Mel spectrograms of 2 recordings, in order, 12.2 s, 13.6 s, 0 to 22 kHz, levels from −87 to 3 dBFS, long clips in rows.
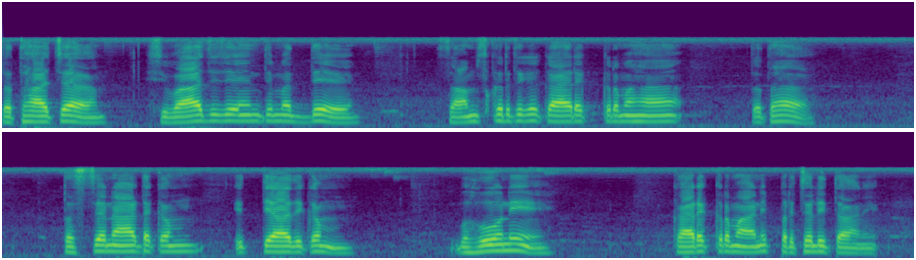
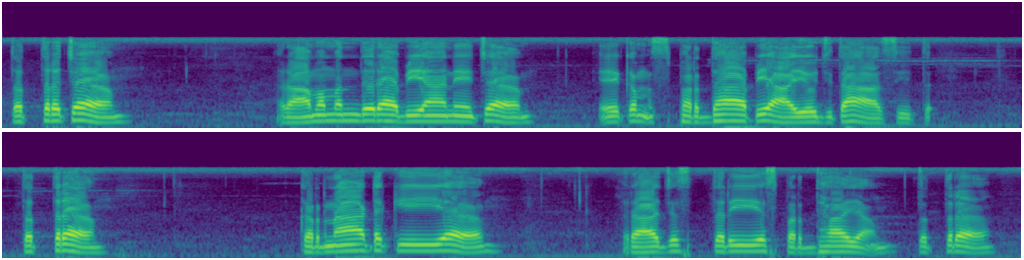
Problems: constant background noise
